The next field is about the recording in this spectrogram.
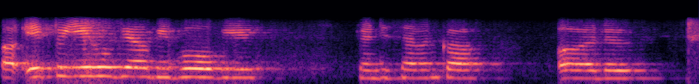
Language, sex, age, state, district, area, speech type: Hindi, female, 18-30, Uttar Pradesh, Sonbhadra, rural, conversation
